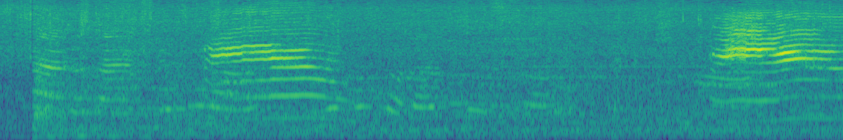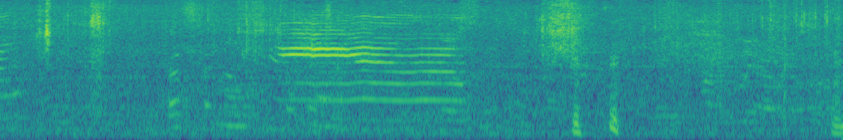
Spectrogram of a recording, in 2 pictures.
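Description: A cat meows several times, drawn-out and whiny, near and clear, with a couple of sharp knocks near the end, around Fenghuang.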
